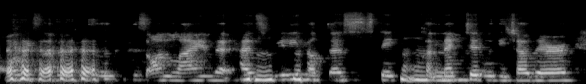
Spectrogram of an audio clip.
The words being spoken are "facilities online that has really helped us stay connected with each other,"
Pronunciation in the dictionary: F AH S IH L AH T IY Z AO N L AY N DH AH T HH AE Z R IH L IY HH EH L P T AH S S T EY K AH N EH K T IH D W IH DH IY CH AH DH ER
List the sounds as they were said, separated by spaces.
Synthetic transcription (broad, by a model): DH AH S AO N L AY N DH AH T HH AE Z R IH L IY HH EH L P T AH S S T EY K AH N EH K T IH D W IH DH IY CH AH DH ER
